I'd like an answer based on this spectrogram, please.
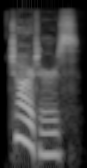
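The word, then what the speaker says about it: Charteris: h a r t e r i s charters c h o l m e l e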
